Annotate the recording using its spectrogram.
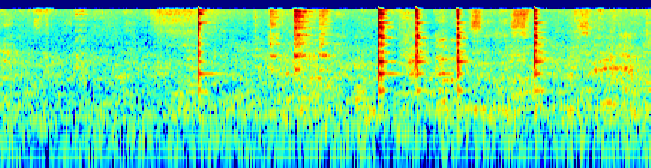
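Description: Metal spoon clinking against a stainless steel dish and plate while horseradish is scooped and served: about five sharp, ringing clinks, most of them in the second half, over a murmur of voices.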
